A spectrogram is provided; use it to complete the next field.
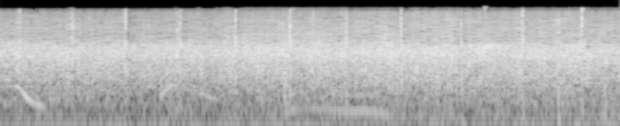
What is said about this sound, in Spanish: Y eso, ya de entrada, merece un gran aplauso como este. Venga. Por favor.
